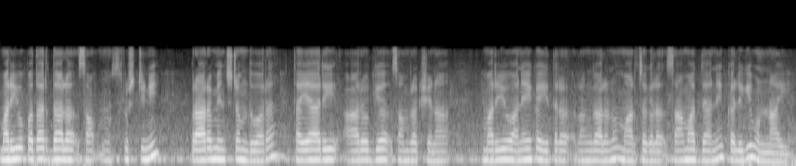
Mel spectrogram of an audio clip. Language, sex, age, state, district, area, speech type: Telugu, female, 30-45, Telangana, Bhadradri Kothagudem, urban, spontaneous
